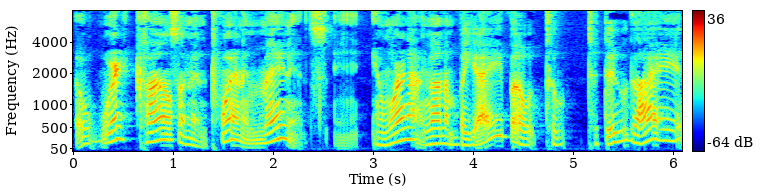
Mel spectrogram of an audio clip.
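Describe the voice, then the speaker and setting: A man puts on a character voice in a drawling Southern US accent, fairly high in pitch with very wide swings. He talks at a fairly slow pace with hardly any pauses. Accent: Southern American. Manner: mocking, exaggerated drawl.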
